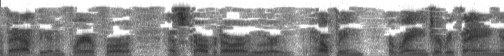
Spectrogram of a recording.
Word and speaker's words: Escobar: Their last names are Escobar, spelled, pronounced E-S-C-O-B-A-R, Escobar.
